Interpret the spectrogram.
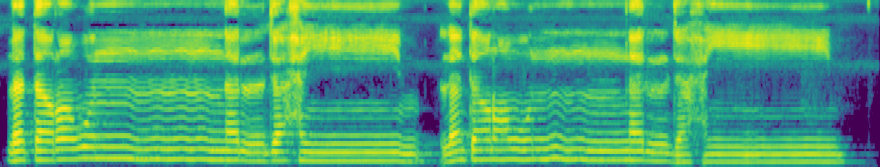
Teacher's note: Di ayat yang ke-6 ini kita bertemu dengan latarawunnal. Di sini ada nun yang diharokati dengan tasdid, maka dihukumi sebagai ghunnah musyaddadah. Maka cara membacanya kita dengungkan 2 harokat.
